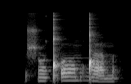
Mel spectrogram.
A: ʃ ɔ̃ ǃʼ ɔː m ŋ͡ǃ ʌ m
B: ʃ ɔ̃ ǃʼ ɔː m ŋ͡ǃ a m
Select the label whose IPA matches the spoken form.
B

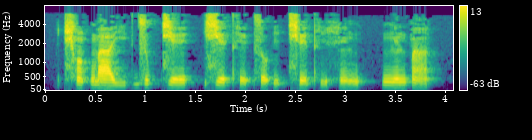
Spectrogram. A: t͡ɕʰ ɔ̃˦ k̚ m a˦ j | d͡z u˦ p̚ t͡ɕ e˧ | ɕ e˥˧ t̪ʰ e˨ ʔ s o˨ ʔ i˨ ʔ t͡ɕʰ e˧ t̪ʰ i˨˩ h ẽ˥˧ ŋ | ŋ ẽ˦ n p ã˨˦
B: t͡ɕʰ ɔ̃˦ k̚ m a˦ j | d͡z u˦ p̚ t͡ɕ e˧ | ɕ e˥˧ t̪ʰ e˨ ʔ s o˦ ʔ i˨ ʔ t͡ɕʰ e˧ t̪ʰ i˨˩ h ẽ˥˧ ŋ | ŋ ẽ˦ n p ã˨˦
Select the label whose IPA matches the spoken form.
B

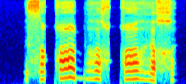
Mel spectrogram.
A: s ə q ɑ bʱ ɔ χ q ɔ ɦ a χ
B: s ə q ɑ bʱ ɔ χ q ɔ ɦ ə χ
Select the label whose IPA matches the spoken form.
B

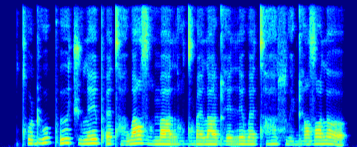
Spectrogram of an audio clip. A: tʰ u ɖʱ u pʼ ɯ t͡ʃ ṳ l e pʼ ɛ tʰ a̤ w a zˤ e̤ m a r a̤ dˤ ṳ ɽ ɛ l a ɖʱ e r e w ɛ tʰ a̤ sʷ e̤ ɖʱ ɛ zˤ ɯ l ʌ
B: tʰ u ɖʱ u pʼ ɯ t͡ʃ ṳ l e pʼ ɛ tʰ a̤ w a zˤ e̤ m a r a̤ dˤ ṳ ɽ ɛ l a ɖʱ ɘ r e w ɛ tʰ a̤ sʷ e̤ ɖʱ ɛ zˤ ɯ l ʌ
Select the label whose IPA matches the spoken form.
A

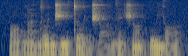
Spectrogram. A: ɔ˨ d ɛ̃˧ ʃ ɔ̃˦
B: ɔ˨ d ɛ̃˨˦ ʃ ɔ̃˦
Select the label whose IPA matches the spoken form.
A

